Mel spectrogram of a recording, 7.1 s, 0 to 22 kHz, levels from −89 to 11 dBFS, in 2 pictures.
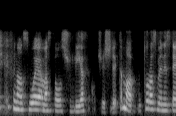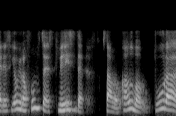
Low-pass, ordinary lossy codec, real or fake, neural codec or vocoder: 7.2 kHz; Opus, 32 kbps; fake; codec, 16 kHz in and 24 kHz out, 0.9 kbps, LongCat-Audio-Codec, fine tuned four codebook decoder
